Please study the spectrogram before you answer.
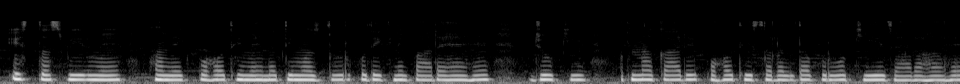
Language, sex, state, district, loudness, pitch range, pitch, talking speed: Hindi, female, Bihar, Kishanganj, -16 LUFS, 205-220 Hz, 210 Hz, 155 wpm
